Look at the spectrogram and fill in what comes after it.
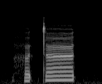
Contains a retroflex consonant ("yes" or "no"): no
